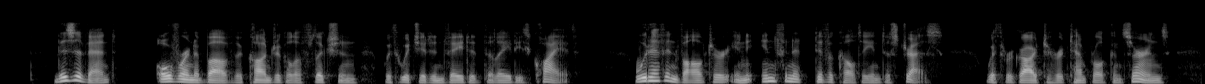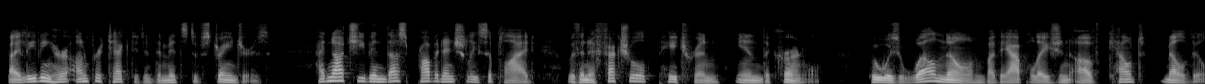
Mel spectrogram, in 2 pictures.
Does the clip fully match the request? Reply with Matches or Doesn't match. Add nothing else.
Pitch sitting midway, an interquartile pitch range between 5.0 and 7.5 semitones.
Doesn't match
